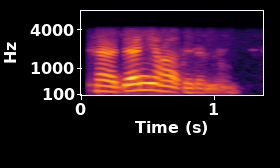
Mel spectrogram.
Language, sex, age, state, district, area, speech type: Sanskrit, female, 45-60, Tamil Nadu, Tiruchirappalli, urban, conversation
